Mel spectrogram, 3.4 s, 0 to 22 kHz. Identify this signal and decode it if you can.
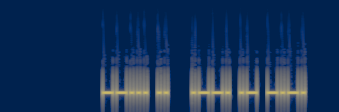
Morse code, heard as a keyed tone, about 36 wpm, 700 Hz. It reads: 7I PAC
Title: Winter Field Day Exchanges Encore 35wpm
